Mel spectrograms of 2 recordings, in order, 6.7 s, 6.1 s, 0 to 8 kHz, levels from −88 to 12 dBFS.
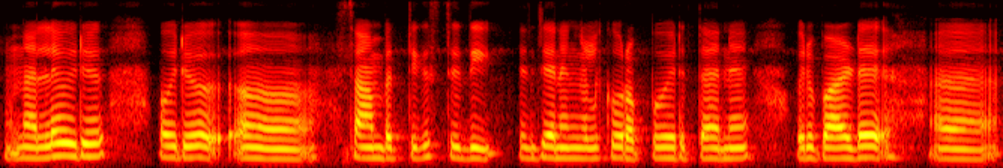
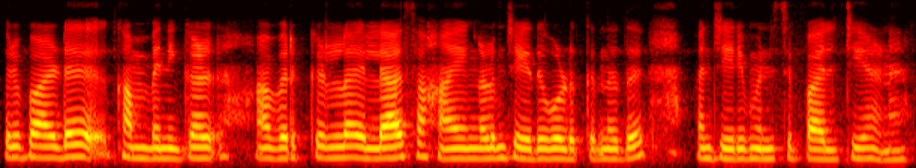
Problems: low volume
